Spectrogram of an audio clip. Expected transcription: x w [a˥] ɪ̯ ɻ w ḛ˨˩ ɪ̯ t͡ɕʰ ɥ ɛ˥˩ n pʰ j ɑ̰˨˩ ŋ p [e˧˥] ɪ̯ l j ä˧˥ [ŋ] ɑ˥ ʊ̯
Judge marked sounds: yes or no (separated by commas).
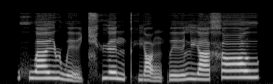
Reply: yes, yes, no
